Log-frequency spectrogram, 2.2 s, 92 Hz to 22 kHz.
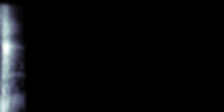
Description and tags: Real Snap 28
Some real snaps I recorded with an SM7B. Raw and fairly unedited. (Some gain compression used to boost the mid frequencies.) Great for layering on top of each other! -EG
finger, sample, percussion, simple, finger-snaps, snap-samples, snap, real-snap, snaps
